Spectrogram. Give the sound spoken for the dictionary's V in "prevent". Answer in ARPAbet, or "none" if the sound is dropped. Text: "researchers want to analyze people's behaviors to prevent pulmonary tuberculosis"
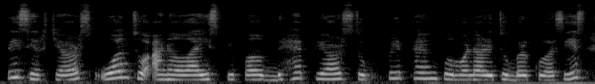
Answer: P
